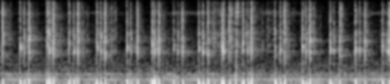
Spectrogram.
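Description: A hollow, small white plastic bottle with a yellow cap is held in both hands above the mic and tapped quickly with fingernails, giving about eighteen sharp, clicky taps in irregular bursts. Each tap is brief, with a bright top and a dull low thump, over a faint steady low hum.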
